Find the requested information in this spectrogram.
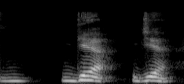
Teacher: J for fatha open jaws. There should not be any flow of breath here, otherwise it will sound like ch.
